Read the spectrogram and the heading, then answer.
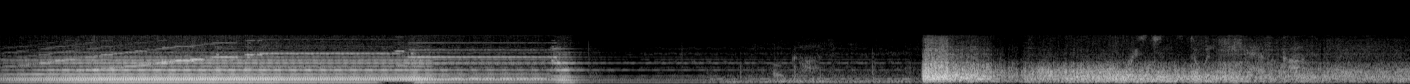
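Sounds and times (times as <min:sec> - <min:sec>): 
sustained slowly rising tones: 0:00.0 - 0:11.2
loud crack of thunder and rolling rumble: 0:07.2 - 0:14.0.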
